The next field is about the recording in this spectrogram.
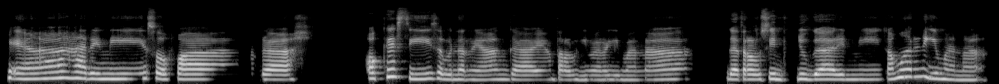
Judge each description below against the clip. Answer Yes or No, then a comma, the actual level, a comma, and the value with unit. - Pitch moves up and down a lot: No, narrow, 2.4 semitones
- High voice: Yes, high, 235 Hz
